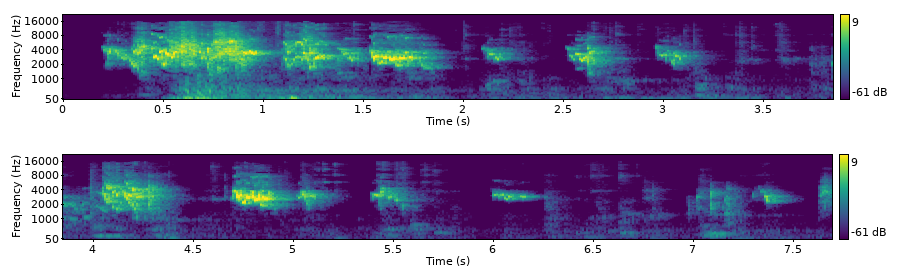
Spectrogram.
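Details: Pet budgerigars indoors giving short bursts of harsh, scratchy chirps and squawks, clustered early then spaced out, with brief rapid notes separated by quiet gaps.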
